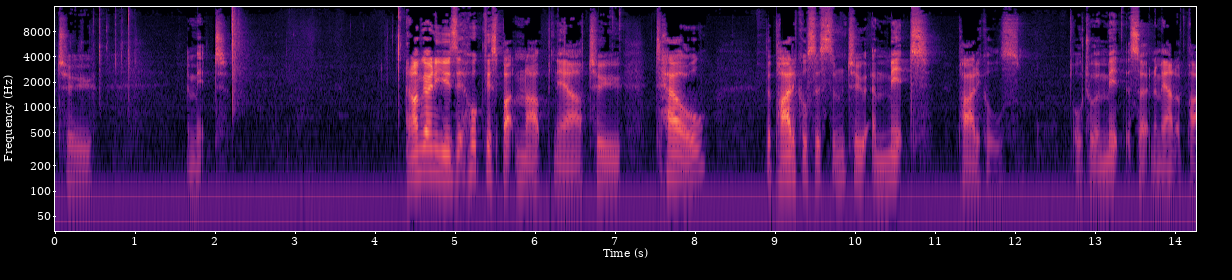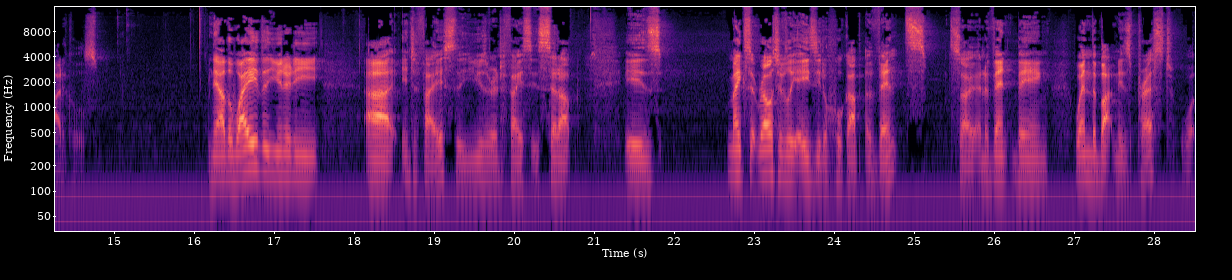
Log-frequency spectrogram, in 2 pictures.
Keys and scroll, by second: 0.0-1.4 typing, 2.1 Return.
